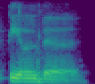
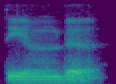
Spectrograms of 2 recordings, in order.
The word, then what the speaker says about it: tilde: Ini bacanya tilde. Ini bacanya tilde, gitu ya.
